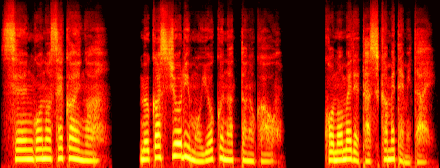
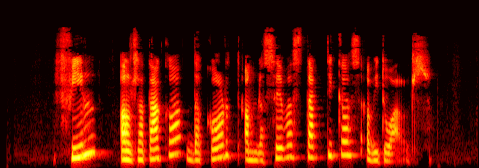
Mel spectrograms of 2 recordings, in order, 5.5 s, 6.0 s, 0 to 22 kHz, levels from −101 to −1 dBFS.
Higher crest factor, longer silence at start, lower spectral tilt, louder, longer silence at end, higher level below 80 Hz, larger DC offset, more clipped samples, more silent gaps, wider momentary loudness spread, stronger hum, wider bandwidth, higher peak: second, 16 dB vs 22 dB; second, 0.05 s vs 0.75 s; about the same, -5 dB/octave vs -4.5 dB/octave; first, -23 LUFS vs -29 LUFS; second, 0.15 s vs 0.65 s; first, -58 dBFS vs -86 dBFS; neither; neither; first, 1.39-1.74 s, 3.57-4.05 s vs none; second, 12 LU vs 15 LU; neither; first, 18.5 kHz vs 11 kHz; about the same, -8 dBFS vs -8 dBFS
